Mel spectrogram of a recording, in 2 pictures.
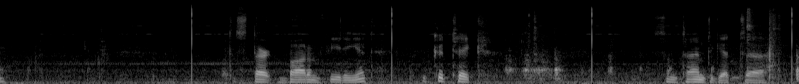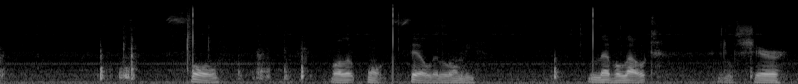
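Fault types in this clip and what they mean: File header played as audio: uncut WAV headers between 2-second pieces play as data, giving a sharp snap at each join, 1.92 to 13.92 s.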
